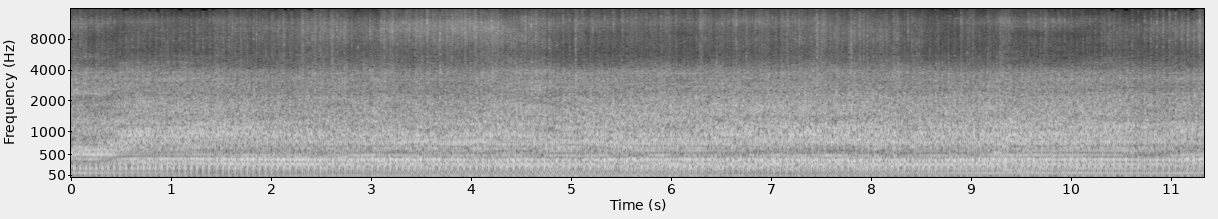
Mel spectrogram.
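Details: 1984 Lawn Boy two-cycle mower, found roadside, after a rebuild of its clogged carburetor and clogged exhaust: steady, even two-stroke drone at constant speed, no stumbles, knocks or surging; healthy, smooth running.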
